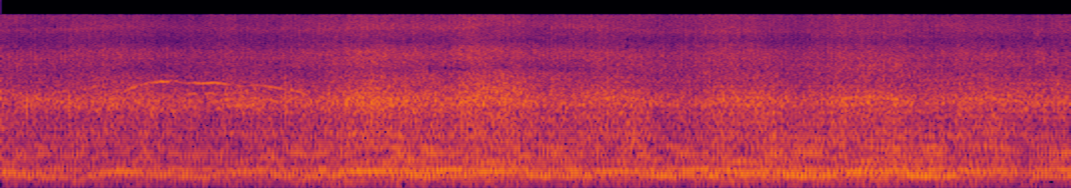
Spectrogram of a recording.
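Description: Older BMW sedan's engine held at high revs, the pitch rising and falling in an even wobble a little more than once a second, with a steady hiss of rear tyres spinning in a smoky burnout.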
